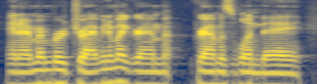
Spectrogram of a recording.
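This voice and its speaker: A man with a fairly low, clean and resonant voice co-hosts a casual podcast. He talks in a loose, joking way, often breaking into his own sentences. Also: flat delivery, very fast, clean tone. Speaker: podcast co-host. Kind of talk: casual group chat, anecdotes and gaming news.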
